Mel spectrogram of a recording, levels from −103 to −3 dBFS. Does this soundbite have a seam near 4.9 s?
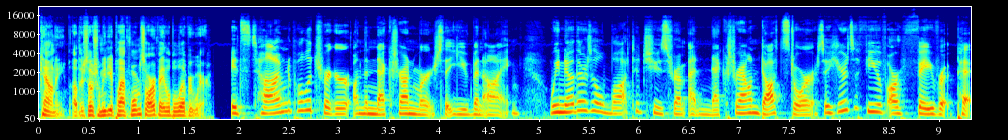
no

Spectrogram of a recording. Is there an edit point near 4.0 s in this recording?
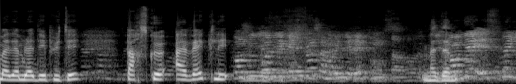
yes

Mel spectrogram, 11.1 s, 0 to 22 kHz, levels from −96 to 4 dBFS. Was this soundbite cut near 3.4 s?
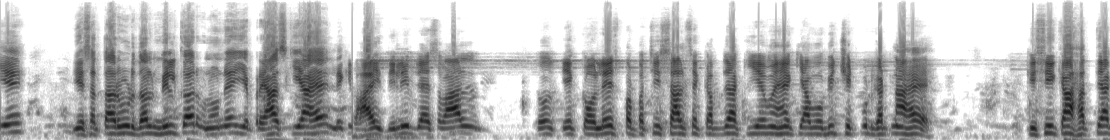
yes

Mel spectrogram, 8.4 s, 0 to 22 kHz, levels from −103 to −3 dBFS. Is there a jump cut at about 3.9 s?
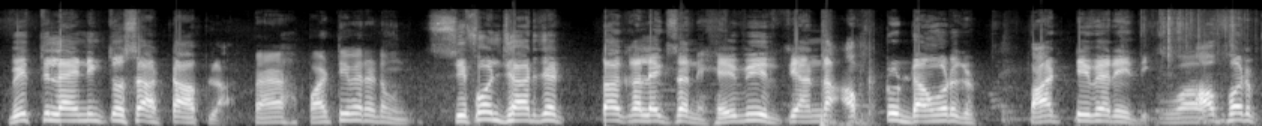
yes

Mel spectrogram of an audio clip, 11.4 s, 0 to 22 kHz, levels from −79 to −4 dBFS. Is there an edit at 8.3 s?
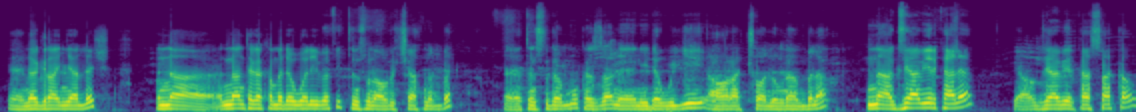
no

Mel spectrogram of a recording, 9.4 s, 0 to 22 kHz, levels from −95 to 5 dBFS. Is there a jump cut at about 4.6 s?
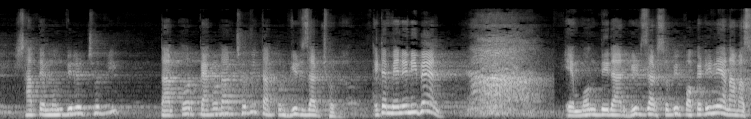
yes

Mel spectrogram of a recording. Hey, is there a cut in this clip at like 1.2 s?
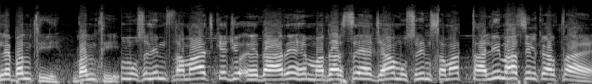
yes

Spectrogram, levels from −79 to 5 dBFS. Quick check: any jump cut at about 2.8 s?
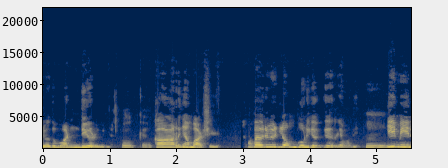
no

